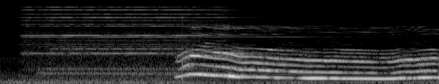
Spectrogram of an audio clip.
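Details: German Shepherd named Jagger howling at a ringing telephone: steady electronic ringing tones first, then a long drawn-out howl that rises briefly, slides lower and holds, while the ringing continues underneath.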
